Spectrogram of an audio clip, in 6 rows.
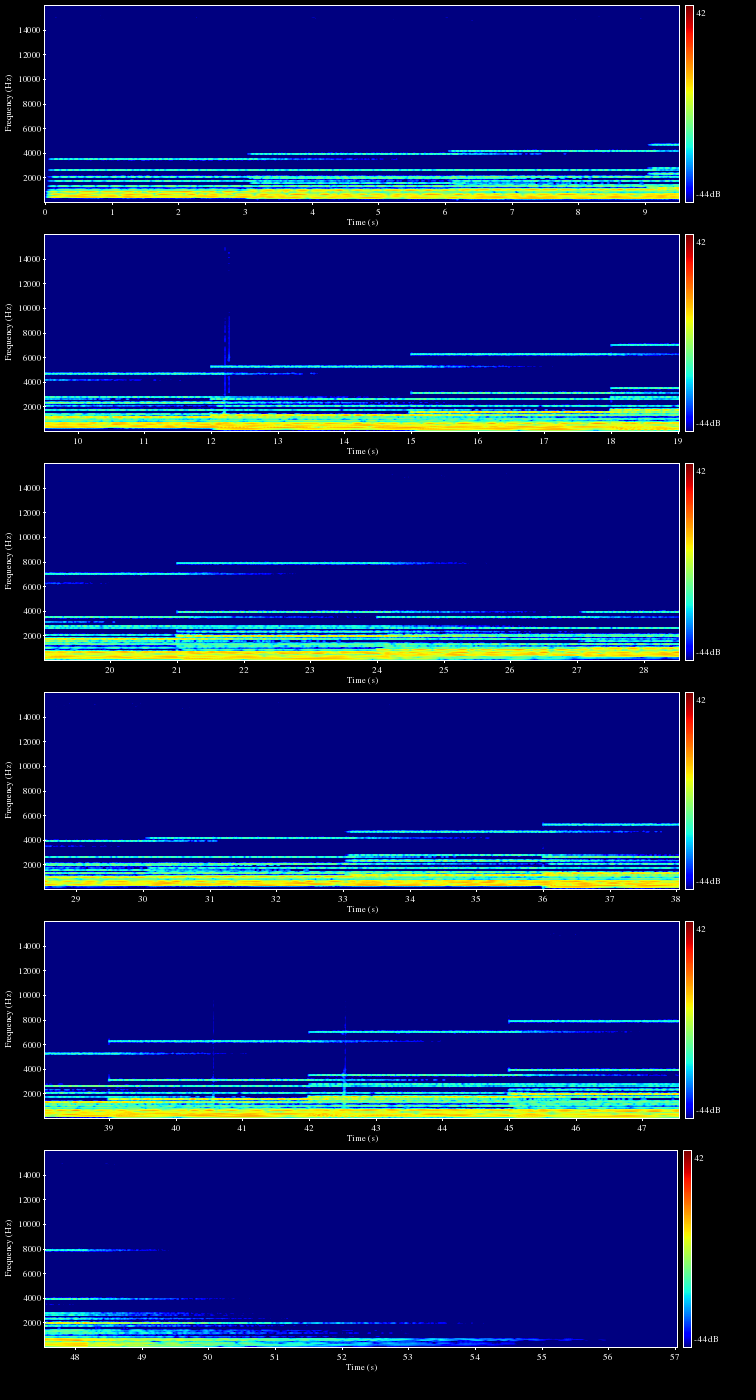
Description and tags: Calm Synthesizer, B
Another little play around with synthesizers. This one is a cliche progression that could be used as background ambience for a sorrowful scene. I will never have a use for it, so perhaps someone else will.
It loops once and I have left in the ending reverb so you can loop it yourself without any major reverb clipping. It is at roughly 80BPM and the progression is as follows (in case you wish to add more on top of it):
A minor (ACE)
C major 7 (CEGB)
F major 7 (FACE)
F major add 6 (FACD)
A minor (ACE)
E minor add 6 (EGBC)
F major 7 (FACE)
D minor 9 add 13 (DFACEB)
An example of how you might credit is by putting this in the description/credits:
Originally created on 2nd October 2016 using the "Massive" synthesizer and Cubase.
